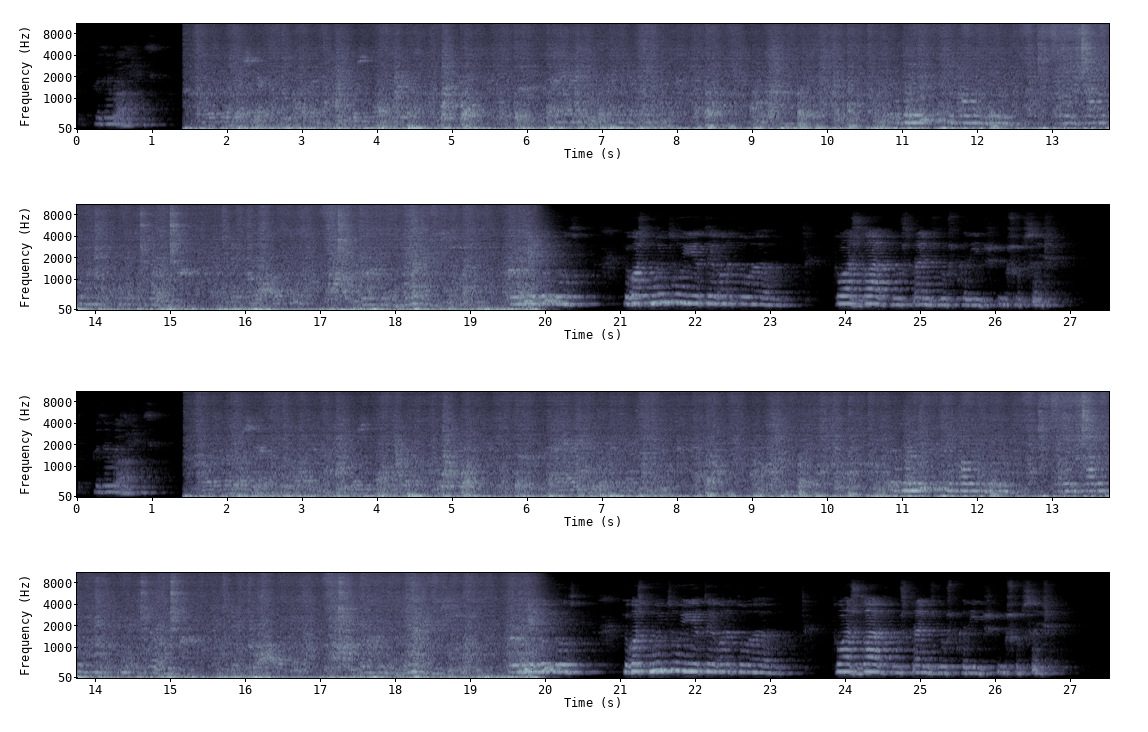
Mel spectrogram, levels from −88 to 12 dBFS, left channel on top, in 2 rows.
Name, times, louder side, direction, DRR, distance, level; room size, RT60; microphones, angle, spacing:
voice 1, 0.2-1.0 10.8-15.1 15.8-16.2 17.5-19.0 19.5-20.4 21.0-23.2 23.9-26.7, right 3 dB, 85° right, -4 dB, 0.4 m, -32 dB
sound 1, 1.4-19.9, equal, 65° left, 1.0 m, -26 dB
voice 2, 1.6-5.2 6.2-7.9 8.9-9.5 10.6-11.6 16.0-16.9, left 1 dB, 20° left, -10 dB, 0.9 m, -39 dB
2.8 x 2.1 x 2.4 m, 1.1 s
head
